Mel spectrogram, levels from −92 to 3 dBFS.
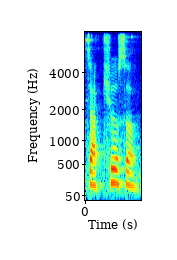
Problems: background conversations at intervals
